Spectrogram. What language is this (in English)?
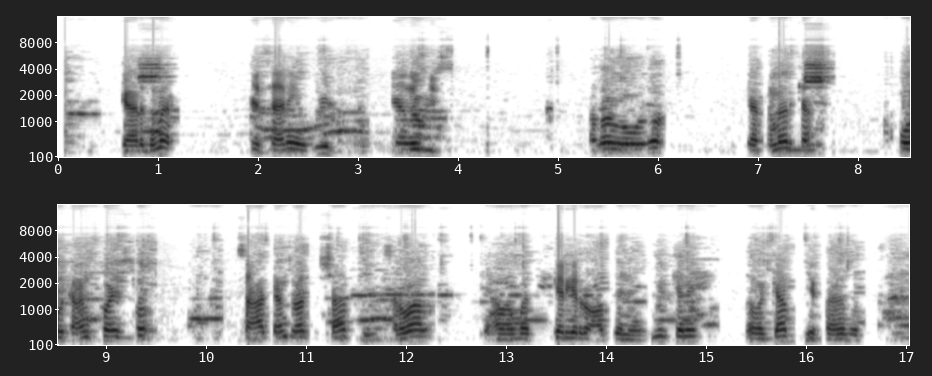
Somali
